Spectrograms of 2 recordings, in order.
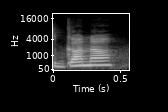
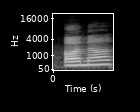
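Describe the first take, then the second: First: The words merge into one word with a g. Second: The words merge and the g sound is dropped. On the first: "becomes gonna" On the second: "or becomes unna"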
